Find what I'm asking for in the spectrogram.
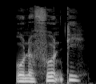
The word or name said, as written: underfundig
